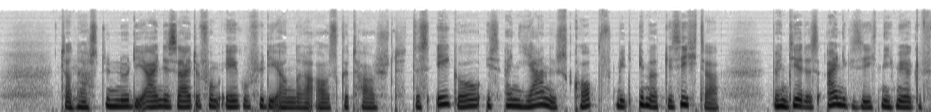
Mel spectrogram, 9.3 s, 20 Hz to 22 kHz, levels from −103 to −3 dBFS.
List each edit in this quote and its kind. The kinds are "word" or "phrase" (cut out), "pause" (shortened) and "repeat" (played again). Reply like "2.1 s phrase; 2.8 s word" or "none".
6.6 s word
